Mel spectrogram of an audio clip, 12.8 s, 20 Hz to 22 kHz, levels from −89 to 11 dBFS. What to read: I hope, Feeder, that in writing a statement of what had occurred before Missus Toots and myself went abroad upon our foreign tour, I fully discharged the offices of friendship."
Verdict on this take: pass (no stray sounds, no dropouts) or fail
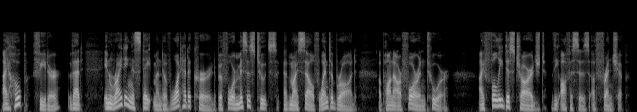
pass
